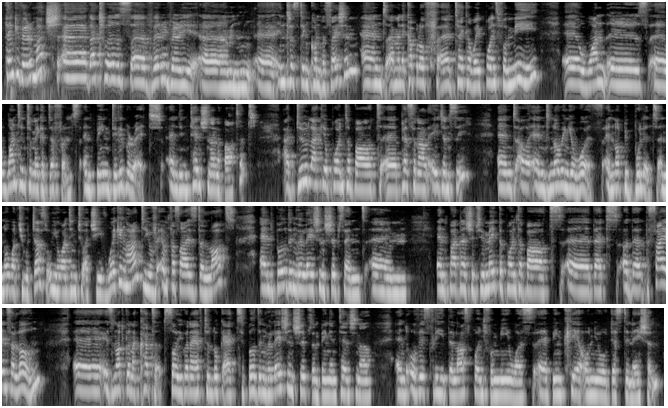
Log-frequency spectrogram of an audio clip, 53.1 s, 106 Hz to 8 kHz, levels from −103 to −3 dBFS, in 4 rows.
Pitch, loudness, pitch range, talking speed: 200 Hz, -28 LUFS, 180-225 Hz, 145 wpm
